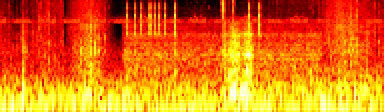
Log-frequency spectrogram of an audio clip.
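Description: Short electronic clicks tick as a menu is paged through.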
